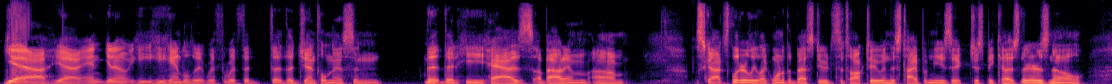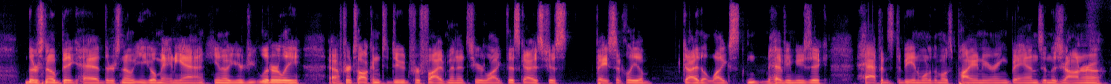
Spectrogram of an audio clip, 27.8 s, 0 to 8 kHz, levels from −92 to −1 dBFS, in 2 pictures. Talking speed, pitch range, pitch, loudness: 190 wpm, 90-100 Hz, 95 Hz, -30 LUFS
